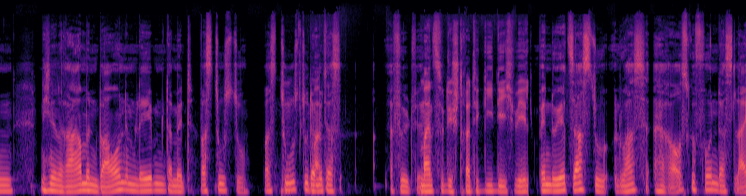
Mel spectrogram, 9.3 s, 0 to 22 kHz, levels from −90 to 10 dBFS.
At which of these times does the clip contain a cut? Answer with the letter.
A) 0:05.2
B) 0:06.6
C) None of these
B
